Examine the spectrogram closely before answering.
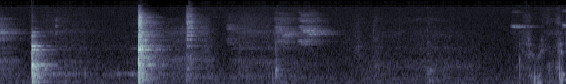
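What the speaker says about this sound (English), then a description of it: "The most awkwardest lid to take off ever." A heavy lid comes off a casserole pot taken from the oven, where rabbit chasseur has cooked: sharp metallic clanks and clinks, two loud knocks followed by scrapes and lighter taps, close by and otherwise quiet.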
